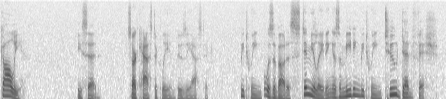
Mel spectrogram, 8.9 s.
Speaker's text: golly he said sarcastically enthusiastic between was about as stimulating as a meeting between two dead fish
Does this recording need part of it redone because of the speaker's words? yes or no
no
